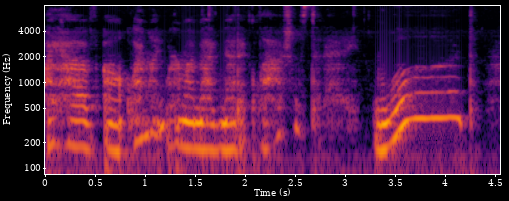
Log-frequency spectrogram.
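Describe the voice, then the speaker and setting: A woman's fairly low voice with lively intonation at a fairly slow pace, over noticeable background noise. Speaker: beauty vlogger and cancer patient. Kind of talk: get ready with me tutorial. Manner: casual, hesitant; whispering at times.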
